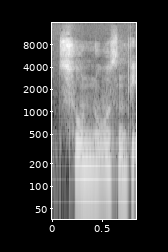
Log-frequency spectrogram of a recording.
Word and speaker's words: Zoonosen: Und da ging es nämlich genau um solche Zoonosen, wie immer sie ausgesprochen werden. Und sie werden wie der Zoo mit Doppel-O und dann kommen die Nosen.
